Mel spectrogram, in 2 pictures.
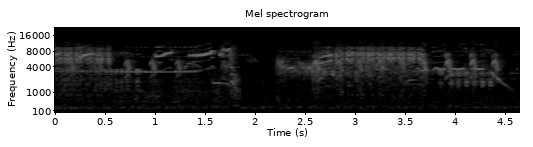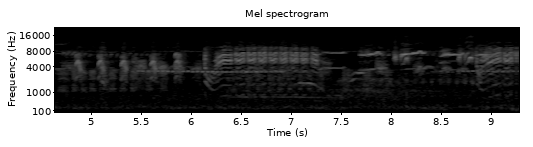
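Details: A blue-headed flycatcher, in lure audio used to catch birds in the forest, gives a rapid, almost continuous run of high thin chirps and twitters with sharp sweeping whistles over faint hiss.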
